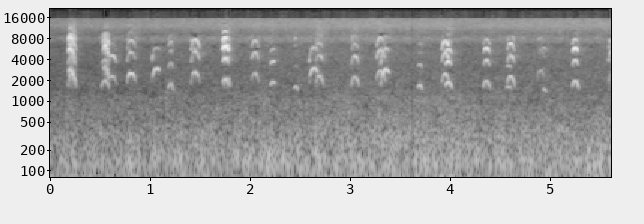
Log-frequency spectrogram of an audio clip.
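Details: Just-hatched kingfisher chicks fed black insects make rapid, sharp, arched chirps in irregular clusters, some higher and thinner, against a rough low background rumble.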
